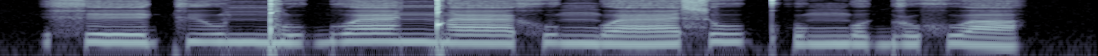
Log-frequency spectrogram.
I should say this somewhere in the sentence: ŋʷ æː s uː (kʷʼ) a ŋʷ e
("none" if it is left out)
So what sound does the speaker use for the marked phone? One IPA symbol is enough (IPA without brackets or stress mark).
kʷʼ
